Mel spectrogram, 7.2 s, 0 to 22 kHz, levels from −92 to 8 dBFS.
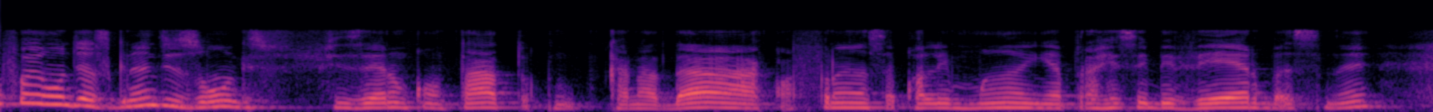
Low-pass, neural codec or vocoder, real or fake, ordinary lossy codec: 7.2 kHz; none; real; none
